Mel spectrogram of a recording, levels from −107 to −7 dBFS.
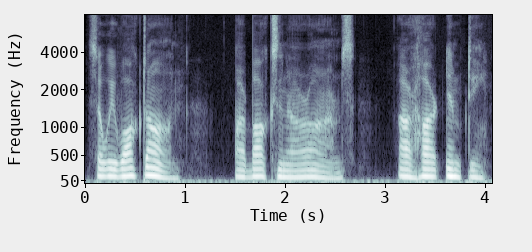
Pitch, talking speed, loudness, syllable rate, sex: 115 Hz, 175 wpm, -16 LUFS, 4.7 syllables/s, male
